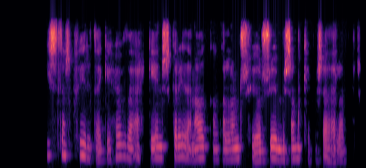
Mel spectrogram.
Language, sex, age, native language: Icelandic, female, 30-39, Icelandic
